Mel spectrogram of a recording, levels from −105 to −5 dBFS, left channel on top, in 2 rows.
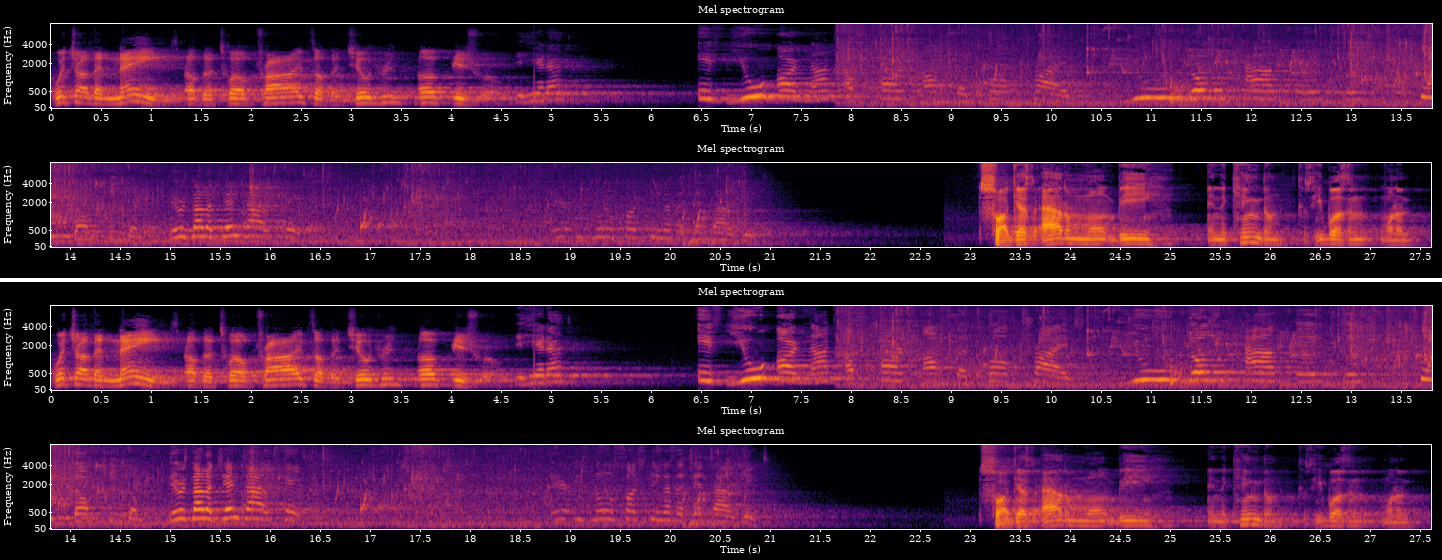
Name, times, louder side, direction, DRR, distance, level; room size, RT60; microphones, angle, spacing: voice 1, 0.0-4.5, right 1 dB, 20° right, 0.9 m, -37 dB
voice 2, 4.6-5.1 6.5-10.2 10.7-13.2 13.7-16.3 18.8-20.9, right 3 dB, 75° right, 1.2 m, -42 dB
sound 1, 7.8-20.8, equal, 5° left, 2.1 m, -53 dB
voice 3, 23.1-24.9 25.4-27.4, left 5 dB, 75° left, 0.6 m, -35 dB
28.5 x 17.5 x 9.3 m
head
